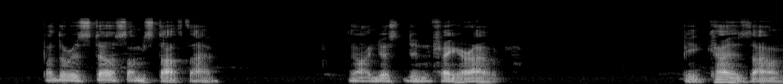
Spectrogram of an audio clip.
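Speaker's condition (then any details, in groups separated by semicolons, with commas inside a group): Multiple sclerosis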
